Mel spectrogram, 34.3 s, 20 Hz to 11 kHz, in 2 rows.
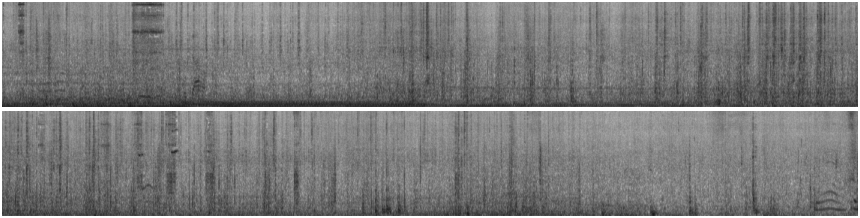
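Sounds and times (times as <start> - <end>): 
sailboat winch ratchet clicking as mainsail is hoisted: 0.0 - 0.8, 2.6 - 3.3, 17.3 - 21.5
sailboat engine idling at lowered revs: 0.0 - 34.2
faint voices: 0.4 - 4.2.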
